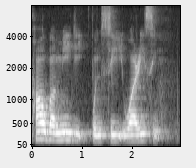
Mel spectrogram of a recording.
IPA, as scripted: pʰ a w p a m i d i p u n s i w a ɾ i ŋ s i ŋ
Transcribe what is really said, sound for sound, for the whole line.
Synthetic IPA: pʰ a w b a m i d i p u n s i w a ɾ i s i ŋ

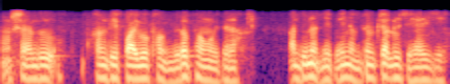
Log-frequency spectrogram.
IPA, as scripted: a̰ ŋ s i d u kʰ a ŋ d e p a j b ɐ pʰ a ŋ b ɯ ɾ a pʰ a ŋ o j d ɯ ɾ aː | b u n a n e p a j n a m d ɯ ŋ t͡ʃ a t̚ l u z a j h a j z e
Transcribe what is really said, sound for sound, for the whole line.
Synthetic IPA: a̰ ŋ s a d u kʰ a ŋ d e p a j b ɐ pʰ a ŋ d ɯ ɾ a pʰ a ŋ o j d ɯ ɾ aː | d u n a n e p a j n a m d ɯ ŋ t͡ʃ a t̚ l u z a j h a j z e

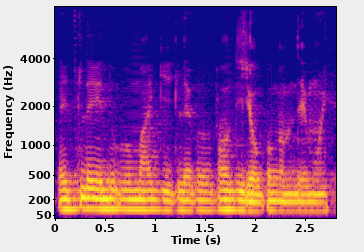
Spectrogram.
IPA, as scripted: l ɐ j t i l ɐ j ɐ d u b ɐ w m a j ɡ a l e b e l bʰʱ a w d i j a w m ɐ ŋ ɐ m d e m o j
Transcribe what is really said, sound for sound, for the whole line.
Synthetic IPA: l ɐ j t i l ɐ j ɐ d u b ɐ m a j ɡ i l e b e l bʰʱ a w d i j a w b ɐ ŋ ɐ m d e m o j

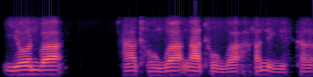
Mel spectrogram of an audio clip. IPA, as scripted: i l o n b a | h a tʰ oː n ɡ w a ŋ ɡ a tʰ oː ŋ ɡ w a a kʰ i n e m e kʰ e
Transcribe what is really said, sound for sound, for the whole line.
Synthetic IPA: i ɾ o n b a | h a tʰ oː ŋ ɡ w a ŋ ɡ a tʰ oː ŋ ɡ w a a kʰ a n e ŋ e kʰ a

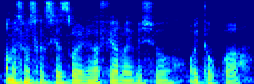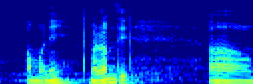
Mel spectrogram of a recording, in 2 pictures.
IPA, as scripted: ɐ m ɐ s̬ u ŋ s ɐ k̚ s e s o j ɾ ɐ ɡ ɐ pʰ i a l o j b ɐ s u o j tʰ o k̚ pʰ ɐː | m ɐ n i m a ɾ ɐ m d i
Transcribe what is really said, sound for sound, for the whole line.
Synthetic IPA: ɐ m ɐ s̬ u ŋ s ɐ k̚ s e s o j ɾ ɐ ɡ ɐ pʰ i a l o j b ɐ s u o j tʰ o k̚ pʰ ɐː | m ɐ n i m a ɾ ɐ m d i

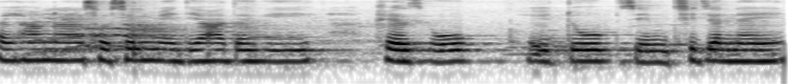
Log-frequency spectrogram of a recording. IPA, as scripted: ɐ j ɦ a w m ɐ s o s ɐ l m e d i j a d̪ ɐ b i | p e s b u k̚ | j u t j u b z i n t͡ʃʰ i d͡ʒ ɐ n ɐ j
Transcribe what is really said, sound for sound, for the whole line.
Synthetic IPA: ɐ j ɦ a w n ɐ s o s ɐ l m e d i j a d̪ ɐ ɡ i | pʰ e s b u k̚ | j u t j u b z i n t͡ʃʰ i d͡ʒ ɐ n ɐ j

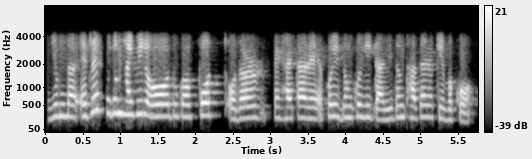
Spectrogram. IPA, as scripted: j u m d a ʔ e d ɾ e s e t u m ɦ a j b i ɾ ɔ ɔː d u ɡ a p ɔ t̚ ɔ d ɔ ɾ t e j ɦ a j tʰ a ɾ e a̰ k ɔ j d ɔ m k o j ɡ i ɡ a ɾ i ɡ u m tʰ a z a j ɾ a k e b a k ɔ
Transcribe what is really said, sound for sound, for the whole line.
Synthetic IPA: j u m d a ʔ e d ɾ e s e d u m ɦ a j b i ɾ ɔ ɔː d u ɡ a p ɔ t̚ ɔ d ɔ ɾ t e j ɦ a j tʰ a ɾ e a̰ k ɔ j d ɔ m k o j ɡ i ɡ a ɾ i d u m tʰ a z a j ɾ a k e b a k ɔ

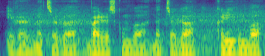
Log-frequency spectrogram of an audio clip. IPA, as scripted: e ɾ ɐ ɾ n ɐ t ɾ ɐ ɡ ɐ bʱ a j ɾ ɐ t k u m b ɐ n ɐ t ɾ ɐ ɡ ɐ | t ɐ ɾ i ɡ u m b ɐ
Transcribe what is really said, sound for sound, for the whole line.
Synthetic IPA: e ɾ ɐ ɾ n ɐ t ɾ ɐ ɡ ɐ bʱ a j ɾ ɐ s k u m b ɐ n ɐ t ɾ ɐ ɡ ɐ | k ɐ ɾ i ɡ u m b ɐ

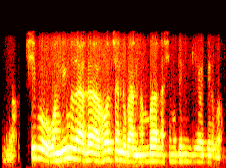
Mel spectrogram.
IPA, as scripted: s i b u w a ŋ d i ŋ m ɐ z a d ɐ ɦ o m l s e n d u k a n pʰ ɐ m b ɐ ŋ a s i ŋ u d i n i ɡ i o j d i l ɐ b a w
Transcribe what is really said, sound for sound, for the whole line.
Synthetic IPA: s i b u w a ŋ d i ŋ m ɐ z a d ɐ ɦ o l s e n d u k a n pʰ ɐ m b ɐ n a s i m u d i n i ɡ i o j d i ɾ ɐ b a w

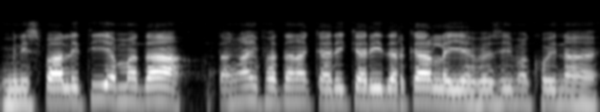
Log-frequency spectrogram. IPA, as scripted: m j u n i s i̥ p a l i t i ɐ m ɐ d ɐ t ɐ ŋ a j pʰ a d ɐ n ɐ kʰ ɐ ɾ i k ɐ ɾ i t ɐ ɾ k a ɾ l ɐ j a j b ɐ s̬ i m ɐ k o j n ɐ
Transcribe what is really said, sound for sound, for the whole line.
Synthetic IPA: m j u n i s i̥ p a l i t i ɐ m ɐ d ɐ t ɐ ŋ a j pʰ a d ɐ n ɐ k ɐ ɾ i k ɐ ɾ i d ɐ ɾ k a ɾ l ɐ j a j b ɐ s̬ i m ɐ kʰ o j n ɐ

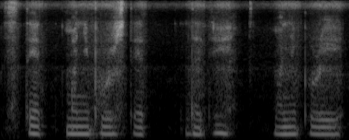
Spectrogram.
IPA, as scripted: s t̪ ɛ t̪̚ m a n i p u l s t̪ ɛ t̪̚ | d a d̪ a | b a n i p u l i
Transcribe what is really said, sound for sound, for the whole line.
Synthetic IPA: s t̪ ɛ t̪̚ m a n i p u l s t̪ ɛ t̪̚ | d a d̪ i | m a n i p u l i

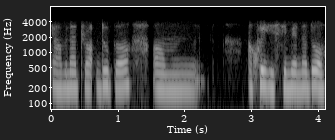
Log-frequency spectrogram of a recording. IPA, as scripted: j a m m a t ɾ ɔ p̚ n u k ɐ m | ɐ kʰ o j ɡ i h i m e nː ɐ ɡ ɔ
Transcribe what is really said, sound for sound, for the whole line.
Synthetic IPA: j a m n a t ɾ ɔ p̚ d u ɡ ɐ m | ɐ kʰ o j ɡ i s i m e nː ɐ d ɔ

